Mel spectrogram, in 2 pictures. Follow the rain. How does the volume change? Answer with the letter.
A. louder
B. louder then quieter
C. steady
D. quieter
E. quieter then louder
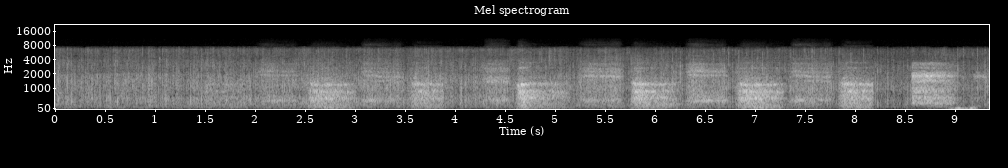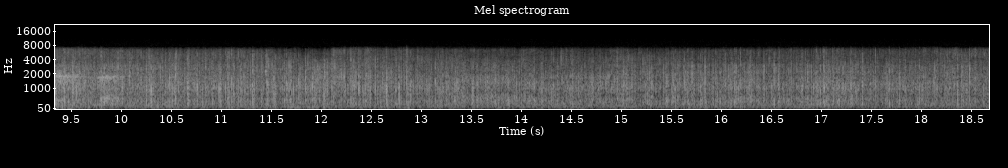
D.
